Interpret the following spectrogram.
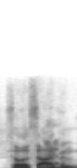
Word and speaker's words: psilocybin: honest i'm not going to try but uh psilocybin is that correct yeah psilocybin yeah so uh for for these other sort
